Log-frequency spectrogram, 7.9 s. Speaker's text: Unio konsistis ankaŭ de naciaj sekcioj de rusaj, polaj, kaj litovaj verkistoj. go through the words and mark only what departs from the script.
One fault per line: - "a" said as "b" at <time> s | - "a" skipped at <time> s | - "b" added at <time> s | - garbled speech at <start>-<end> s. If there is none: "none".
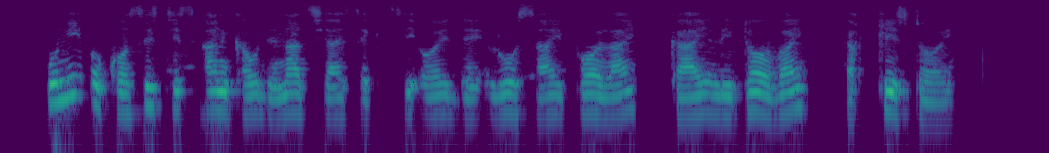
none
